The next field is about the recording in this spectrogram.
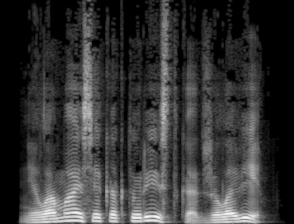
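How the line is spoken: Slightly husky voice. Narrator (Russian): вновь с легкой хрипотцой заговорил

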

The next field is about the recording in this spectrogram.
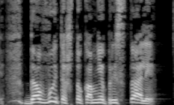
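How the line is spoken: Angry exhale. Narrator (Russian): Сердито выдохнул он

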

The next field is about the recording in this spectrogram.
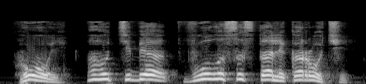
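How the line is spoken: Sudden boy's exclamation. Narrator (Russian): неожиданно воскликнул мальчишка

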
